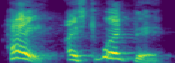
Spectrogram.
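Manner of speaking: high-pitched mock double take, oh hey; surprised. To himself watching the interview, a high surprised oh hey. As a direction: pitch way up in sudden recognition. Realizing he used to work there.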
